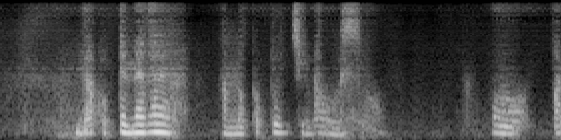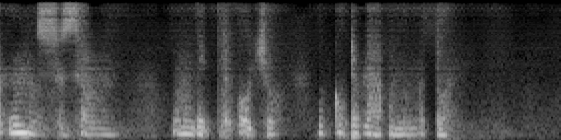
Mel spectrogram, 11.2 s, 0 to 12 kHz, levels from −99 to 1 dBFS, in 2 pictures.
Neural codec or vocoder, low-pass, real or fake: codec, 44.1 kHz, 0.9 kbps, DAC; 10.8 kHz; fake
